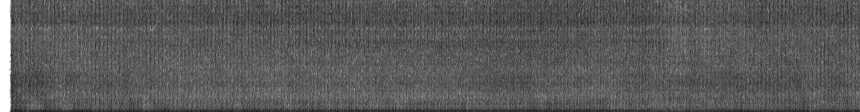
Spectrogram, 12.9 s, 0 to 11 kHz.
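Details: 2004 Harley FLHTCUISE 103 at idle: loose, lumpy V-twin idle with a light ticking tapping under the beat; owner asks what the horrible tick is, source unidentified.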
